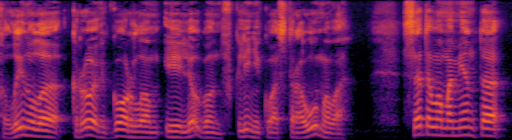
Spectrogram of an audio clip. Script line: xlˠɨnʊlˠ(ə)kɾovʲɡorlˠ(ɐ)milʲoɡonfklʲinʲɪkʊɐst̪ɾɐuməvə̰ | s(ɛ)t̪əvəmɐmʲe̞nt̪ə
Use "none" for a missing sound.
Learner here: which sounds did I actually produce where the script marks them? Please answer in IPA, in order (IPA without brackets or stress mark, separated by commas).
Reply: ə, ə, ɛ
